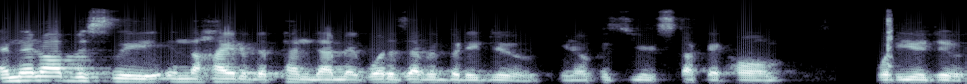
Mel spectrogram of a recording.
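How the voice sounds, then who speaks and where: The voice has an American accent. The pace is very fast. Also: man. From United States. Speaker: fintech media executive and report author. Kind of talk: panel interview. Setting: hybrid live event. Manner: repetitive filler-heavy speech.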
